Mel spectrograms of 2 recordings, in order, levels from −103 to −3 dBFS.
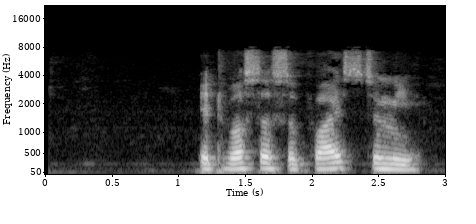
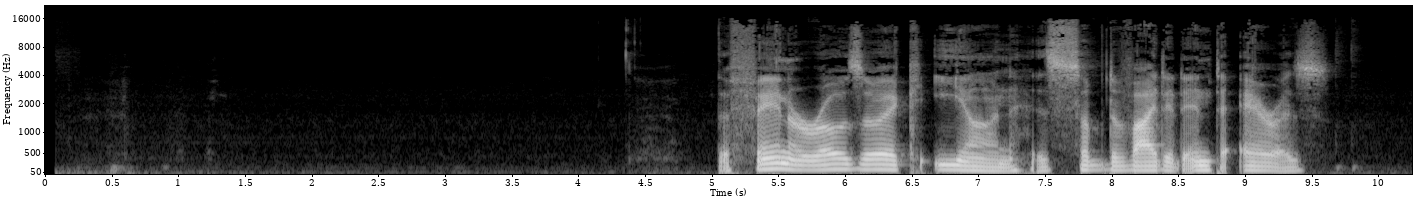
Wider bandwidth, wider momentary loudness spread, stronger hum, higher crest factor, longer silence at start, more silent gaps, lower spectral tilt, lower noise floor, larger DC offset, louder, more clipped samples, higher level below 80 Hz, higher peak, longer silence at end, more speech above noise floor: second, 7.8 kHz vs 16 kHz; second, 6 LU vs 13 LU; neither; about the same, 18 dB vs 20 dB; second, 1.15 s vs 5.05 s; neither; about the same, -6.5 dB/octave vs -6.5 dB/octave; about the same, -73 dBFS vs -76 dBFS; neither; about the same, -22 LUFS vs -22 LUFS; neither; about the same, -50 dBFS vs -50 dBFS; about the same, -6 dBFS vs -4 dBFS; second, 0.2 s vs 0.65 s; about the same, 52 dB vs 55 dB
